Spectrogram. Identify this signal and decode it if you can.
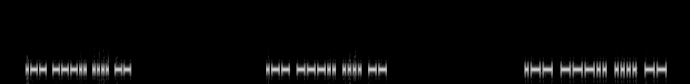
Morse code, heard as a keyed tone, about 47 wpm, 700 Hz. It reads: W8HM W8HM W8HM
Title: Speed Racing - USA 1x2 Call Signs 40wpm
